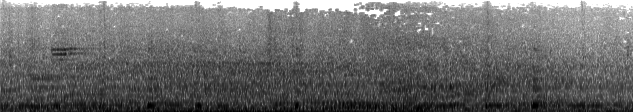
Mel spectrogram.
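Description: Street traffic with a motorcycle riding past close by and away on a wet road; its low engine rumble drops off about four seconds in. Background music plays over it.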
